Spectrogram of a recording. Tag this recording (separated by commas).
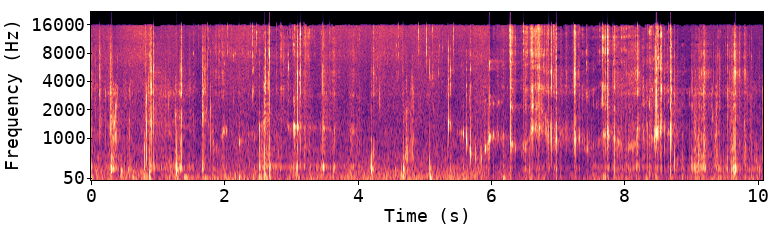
people eating crisps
